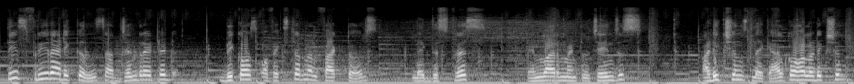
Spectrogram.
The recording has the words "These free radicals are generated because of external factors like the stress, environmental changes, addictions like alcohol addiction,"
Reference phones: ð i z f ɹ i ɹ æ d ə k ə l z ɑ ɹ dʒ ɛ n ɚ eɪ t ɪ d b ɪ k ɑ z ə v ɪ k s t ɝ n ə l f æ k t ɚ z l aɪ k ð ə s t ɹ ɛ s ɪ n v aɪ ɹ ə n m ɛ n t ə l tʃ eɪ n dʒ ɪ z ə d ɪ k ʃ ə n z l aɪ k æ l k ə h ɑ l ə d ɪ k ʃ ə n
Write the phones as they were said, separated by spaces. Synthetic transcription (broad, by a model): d i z f ɹ i ɹ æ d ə k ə l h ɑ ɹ dʒ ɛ n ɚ eɪ t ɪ d b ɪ k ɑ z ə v ɪ k s t ɝ n ə l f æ k t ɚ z l aɪ k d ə s t ɹ ɛ s ɪ n v aɪ ɹ ə n m ɛ n t ə l tʃ eɪ n dʒ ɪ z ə d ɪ k ʃ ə n s l aɪ k æ l k ə h ɑ l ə d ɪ k ʃ ə n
